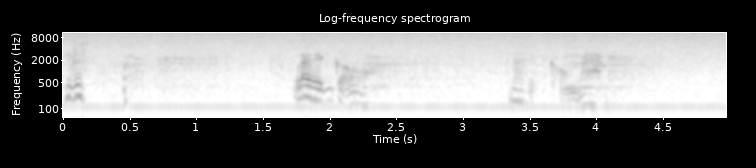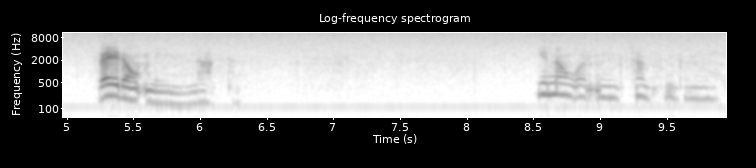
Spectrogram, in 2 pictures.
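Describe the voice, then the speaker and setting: An actress playing a gentle, warm-hearted saloon keeper woman in a 1950s radio drama, speaking softly and tenderly. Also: lowish voice, expressive, slow, long pauses, slightly rough, exaggerated voice. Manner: soft, quiet and tender. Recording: dull old radio broadcast.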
